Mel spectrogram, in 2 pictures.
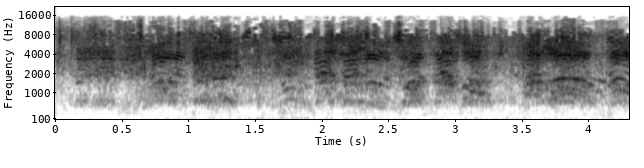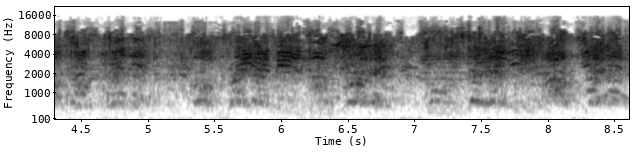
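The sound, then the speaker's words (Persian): A crowd standing on overturned carts shouts slogans, a dense, loud roar of many voices pulsing in a steady rhythm from start to finish. “مردم روی گاری‌های واژگون شده ایستادند و شعار می‌دهند.”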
